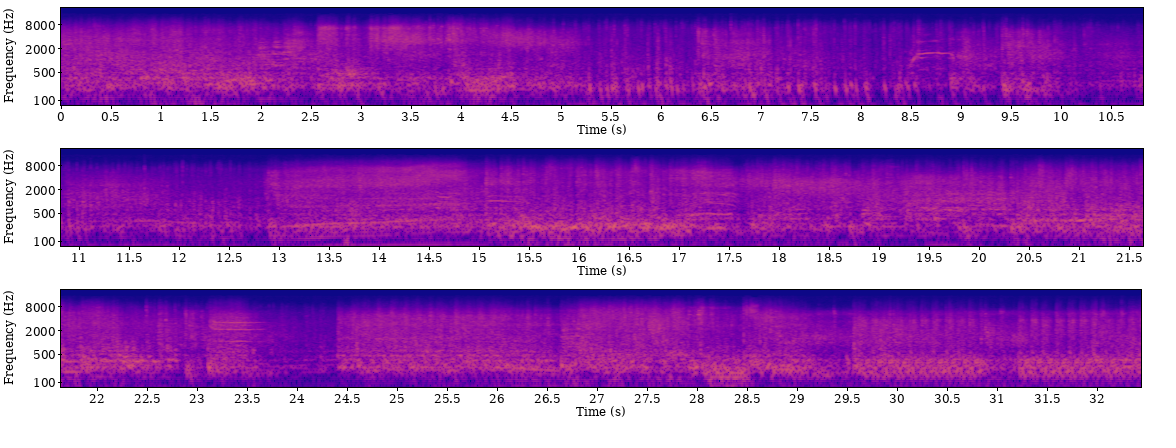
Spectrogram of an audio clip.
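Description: Loud, dense battle din of a film soundtrack: military vehicles crashing and overturning amid booms and gunfire, as one continuous mix that drops away briefly twice.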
